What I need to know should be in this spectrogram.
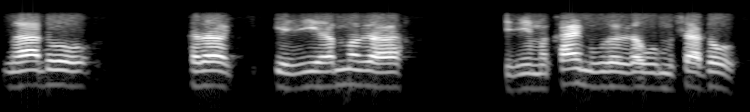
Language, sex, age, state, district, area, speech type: Manipuri, male, 60+, Manipur, Kangpokpi, urban, conversation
